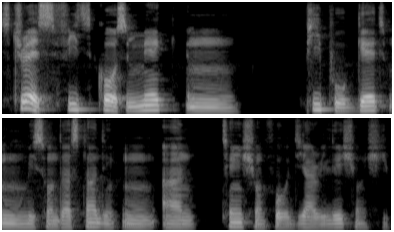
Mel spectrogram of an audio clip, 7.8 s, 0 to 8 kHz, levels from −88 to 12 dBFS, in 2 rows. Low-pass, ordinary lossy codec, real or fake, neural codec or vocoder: none; none; real; none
